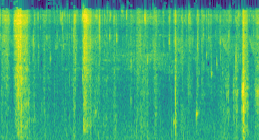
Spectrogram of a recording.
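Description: Crisp tearing and snapping as the moist layers of a fresh wild plant shoot are peeled and split by hand, three sharp strips about half a second in, a little before two seconds, and near the end, with soft rustling between.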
